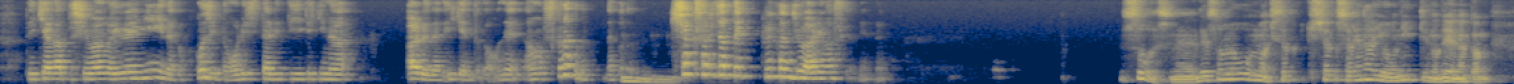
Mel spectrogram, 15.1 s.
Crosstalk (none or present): none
